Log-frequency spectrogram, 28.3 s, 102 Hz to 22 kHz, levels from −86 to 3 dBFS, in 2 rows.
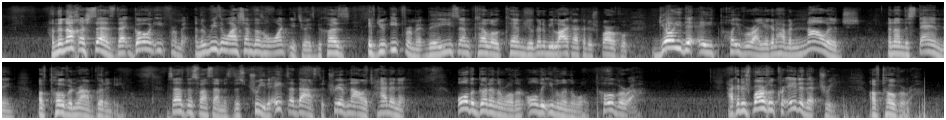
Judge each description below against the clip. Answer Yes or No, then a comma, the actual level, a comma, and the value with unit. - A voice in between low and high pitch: Yes, medium, 165 Hz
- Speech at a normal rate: Yes, average, 185 wpm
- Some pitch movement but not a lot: No, wide, 6.5 semitones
